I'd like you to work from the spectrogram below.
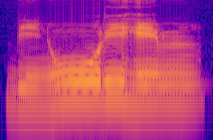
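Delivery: "Binurihim" very slow, with a long u; emphasised prolongations. Shown as a demonstration. Teacher reads in one go, "Binurihim" with prolongation stressed. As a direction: hold the u of "Binurihim". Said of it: "J'essaie de souligner les prolongements".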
